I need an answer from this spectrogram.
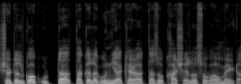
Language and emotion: Goan Konkani, neutral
